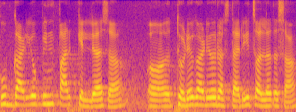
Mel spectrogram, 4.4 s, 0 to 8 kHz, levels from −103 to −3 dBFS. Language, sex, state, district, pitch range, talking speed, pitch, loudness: Konkani, female, Goa, North and South Goa, 165-205 Hz, 160 wpm, 190 Hz, -13 LUFS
